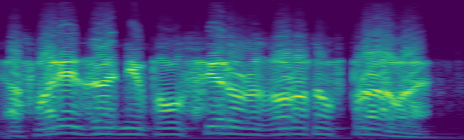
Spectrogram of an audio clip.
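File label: Speech Sound Russian; DCS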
